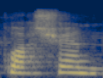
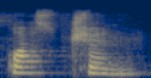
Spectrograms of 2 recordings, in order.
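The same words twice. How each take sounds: First: The middle sound is said without a 'ch' sound. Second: The middle sound is said as a clear 'ch'. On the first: The speaker calls it wrong. "Most of us say that question" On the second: The speaker calls it right. "It's pronounced actually as question"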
